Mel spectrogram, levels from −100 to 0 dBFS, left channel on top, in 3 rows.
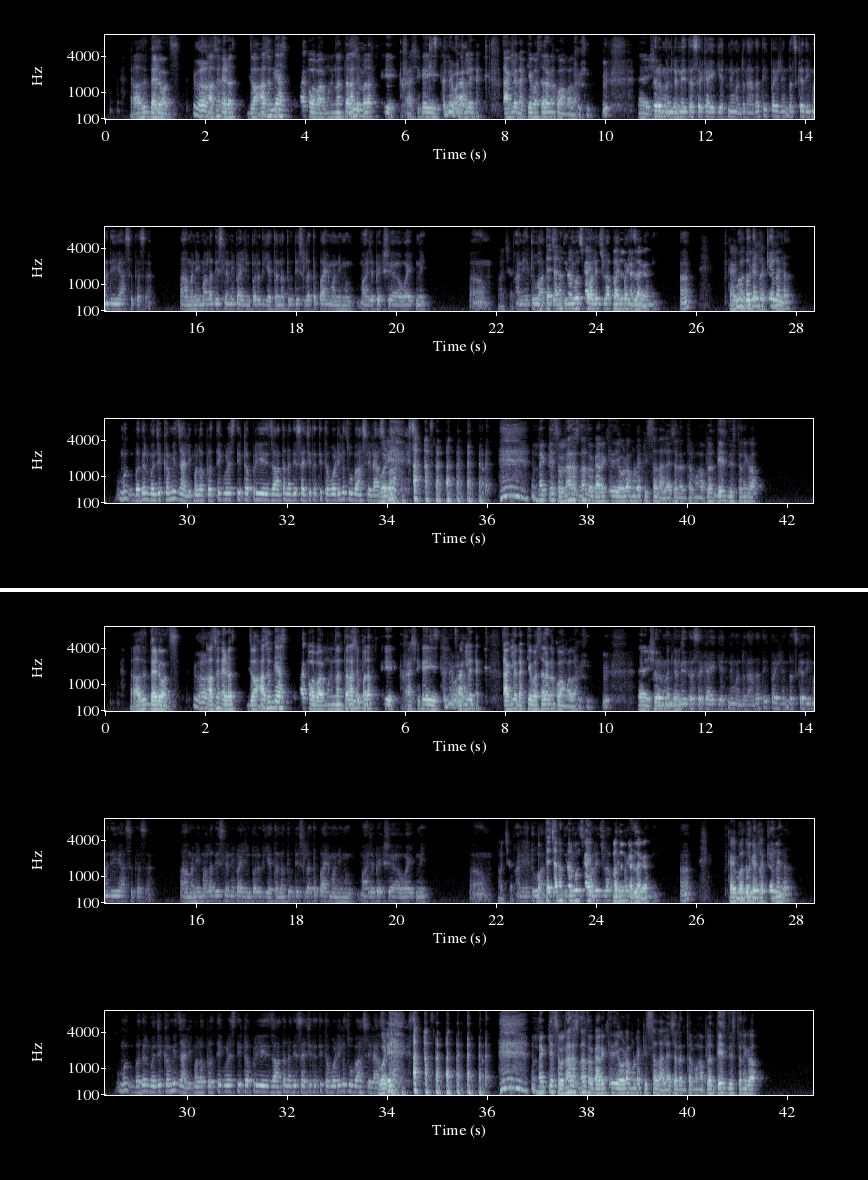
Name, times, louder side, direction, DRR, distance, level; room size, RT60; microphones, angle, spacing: voice 1, 0.6-1.3 2.0-2.6 2.8-3.6 3.9-5.3 5.6-6.6 7.0-7.4 8.0-9.5 10.6-11.5 22.0-22.1 22.8-23.9 24.3-25.0 26.6-27.8 33.8-34.8 35.2-35.3 36.2-39.0 39.3-41.3, right 4 dB, 65° right, 0.5 m, -31 dB
voice 2, 1.7-2.1 3.0-3.6 4.9-5.2 5.9-6.1 6.5-7.4 9.4-10.5 10.9-15.1 15.7-20.6 21.5-21.9 22.4-25.2 25.7-25.9 26.8-27.9 28.6-34.2 37.2-37.3 37.9-38.0 38.9-39.1 40.5-40.6, left 3 dB, 60° left, 0.4 m, -36 dB
2.8 x 2.2 x 2.3 m
head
